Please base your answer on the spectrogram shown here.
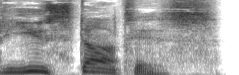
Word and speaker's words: Eustatis: there's a performance by a ballet company called eustatis sorry the name is spelled e u s t a t i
